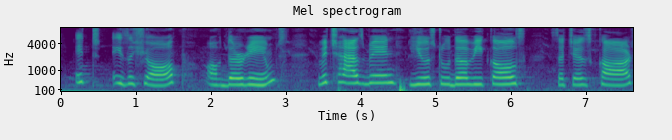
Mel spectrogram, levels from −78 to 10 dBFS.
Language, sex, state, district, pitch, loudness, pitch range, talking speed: English, female, Punjab, Kapurthala, 285 Hz, -17 LUFS, 270-330 Hz, 135 wpm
